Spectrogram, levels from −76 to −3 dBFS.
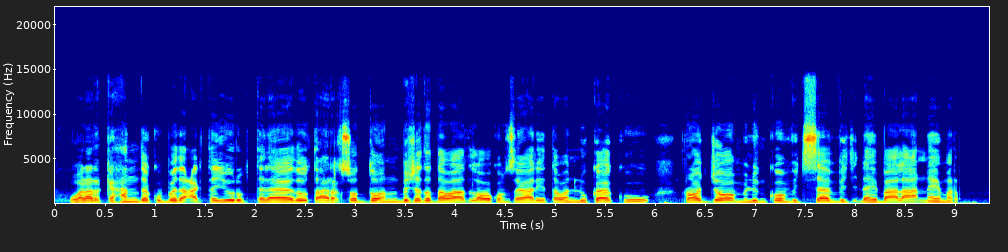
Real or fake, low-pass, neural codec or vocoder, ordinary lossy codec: fake; 14.4 kHz; vocoder, 44.1 kHz, 128 mel bands, Pupu-Vocoder; none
